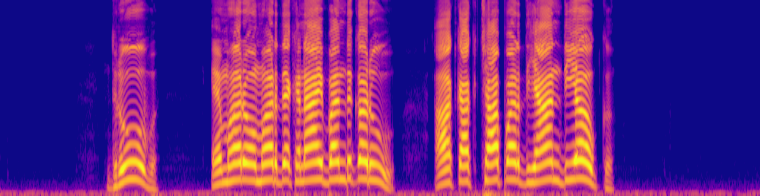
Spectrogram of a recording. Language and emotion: Maithili, angry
